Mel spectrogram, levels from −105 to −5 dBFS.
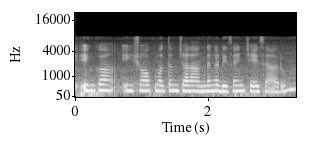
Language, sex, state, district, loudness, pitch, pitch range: Telugu, female, Andhra Pradesh, Guntur, -15 LUFS, 240 Hz, 230-250 Hz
